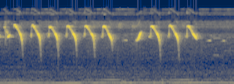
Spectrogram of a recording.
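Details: Munia song filled with canary-style phrases: a rapid series of high, sharply down-slurred whistled notes, about four per second, over a steady low hum.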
